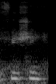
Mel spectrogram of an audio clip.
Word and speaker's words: phishing: So phishing, pronounced like the word fishing.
